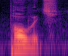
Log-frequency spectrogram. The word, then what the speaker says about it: Povich: Povich, yeah.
